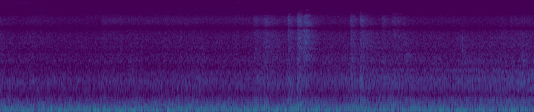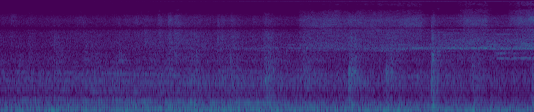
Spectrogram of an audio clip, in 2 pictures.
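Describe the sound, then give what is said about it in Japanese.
A train rolls steadily along the rails after dark, nearing its last station of the day, with a constant low rumble, faint metallic clicks and squeals surfacing now and then, and no voices. “そろそろ本日最後の駅に到着します。”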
